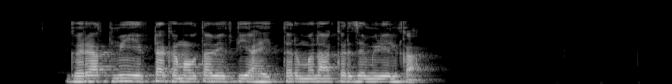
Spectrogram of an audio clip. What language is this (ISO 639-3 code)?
mar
